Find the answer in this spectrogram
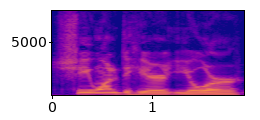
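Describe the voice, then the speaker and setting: A podcast host steering the talk with deadpan quips. He has a smooth, resonant voice at a middle pitch. The sound is dry and close to the mic. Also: slow, no room sound, lo-fi sound. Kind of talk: casual chat.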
